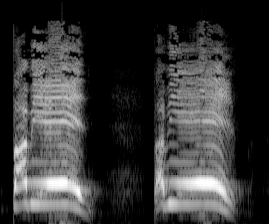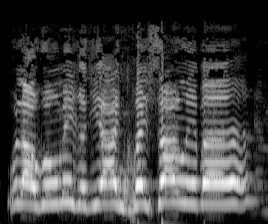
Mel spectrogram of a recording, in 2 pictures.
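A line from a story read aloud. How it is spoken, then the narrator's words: Shouting down from above. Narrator (Chinese): 柴天冲着楼下，哎，朝着我大声喊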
